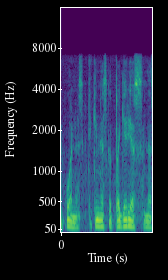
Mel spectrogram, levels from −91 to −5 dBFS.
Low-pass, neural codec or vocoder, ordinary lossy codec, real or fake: 7.2 kHz; codec, 16 kHz, 8 kbps, FunCodec, trained on LibriTTS, 25 frames a second; MP3, 96 kbps; fake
